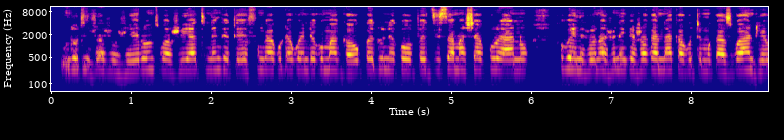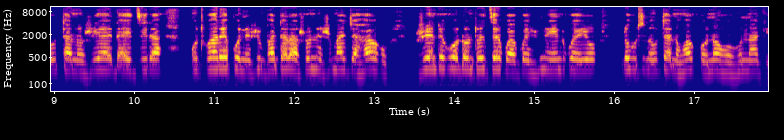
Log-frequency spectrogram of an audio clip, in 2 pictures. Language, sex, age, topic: Ndau, male, 18-24, health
